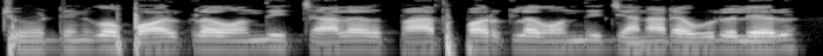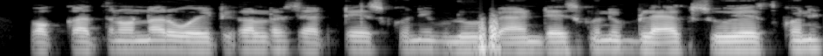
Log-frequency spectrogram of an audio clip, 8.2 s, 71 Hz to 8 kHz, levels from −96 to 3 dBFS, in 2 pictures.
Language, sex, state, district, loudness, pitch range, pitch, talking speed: Telugu, male, Andhra Pradesh, Srikakulam, -18 LUFS, 120-130 Hz, 130 Hz, 180 wpm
